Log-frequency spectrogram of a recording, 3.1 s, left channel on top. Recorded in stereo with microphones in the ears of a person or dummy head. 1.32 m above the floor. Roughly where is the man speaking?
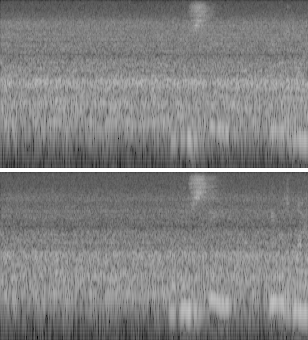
Centre.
